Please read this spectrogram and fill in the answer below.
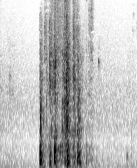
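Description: Handling noise from a small clear plastic treat box and other craft items being picked up on a table: a brief cluster of light clicks and rustles starting about half a second in and lasting about a second.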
